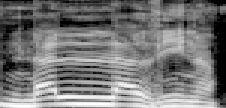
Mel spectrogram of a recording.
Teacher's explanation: اگلی آیت کے ساتھ اگر ملا کے پڑھیں گے تو نلذین ہوگا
